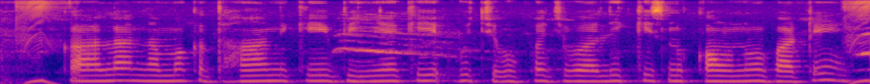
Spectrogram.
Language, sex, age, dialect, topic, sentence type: Bhojpuri, female, 31-35, Western, agriculture, question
